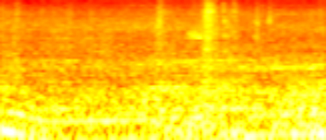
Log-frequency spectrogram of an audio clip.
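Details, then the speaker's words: Mini Cooper that would not accelerate and misfired, after DME internal fault and DME reprogramming: road test, steady even engine drone under road rumble with no stumble or miss; much more power, misfire gone, running normally. "carro se siente súper súper diferente tiene mucho más levantó mucha más potencia ya no hace los me fire"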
